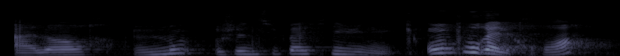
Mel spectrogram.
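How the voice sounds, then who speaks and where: A young woman from France co-hosting a casual question-and-answer chat with her father, leading the questions in a lively way. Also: mid-range voice, a little fast, a little hiss or hum. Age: young adult. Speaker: co-host.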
